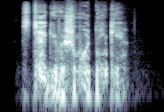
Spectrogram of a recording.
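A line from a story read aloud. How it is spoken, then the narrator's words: Whispered order. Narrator (Russian): распорядился он шепотом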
